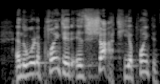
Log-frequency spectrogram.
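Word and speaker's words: sha'at: And the word appointed is Shat. He appointed. Say Shat.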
